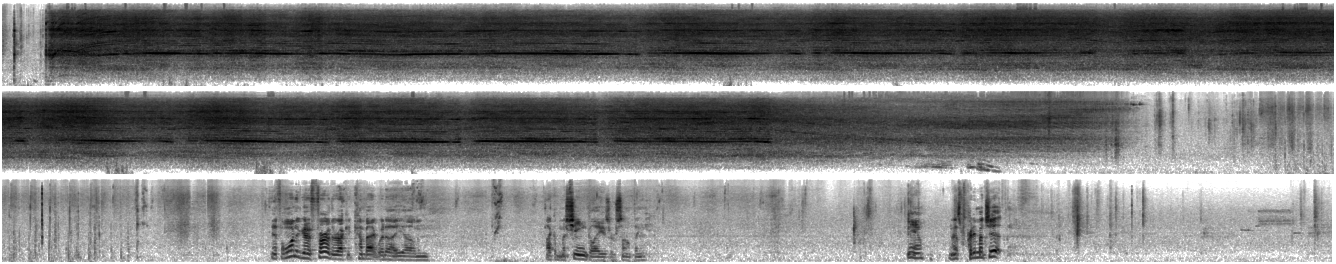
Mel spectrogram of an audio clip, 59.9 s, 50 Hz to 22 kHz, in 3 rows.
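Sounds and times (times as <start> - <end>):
electric buffer motor whine: 0.6 - 37.1.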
